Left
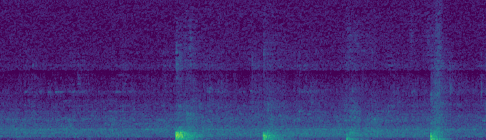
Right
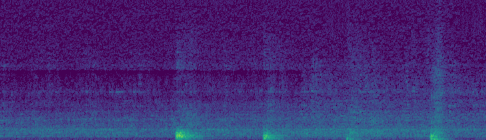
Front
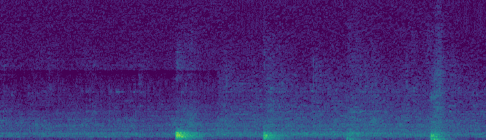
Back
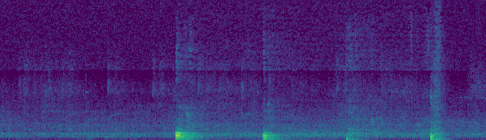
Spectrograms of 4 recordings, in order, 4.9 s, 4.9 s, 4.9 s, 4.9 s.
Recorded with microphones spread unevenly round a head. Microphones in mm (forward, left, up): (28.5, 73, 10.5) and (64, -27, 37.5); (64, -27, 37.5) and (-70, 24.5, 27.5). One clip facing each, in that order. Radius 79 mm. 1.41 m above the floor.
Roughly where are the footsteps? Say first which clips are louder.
Left 2 dB, back 2 dB; behind left.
